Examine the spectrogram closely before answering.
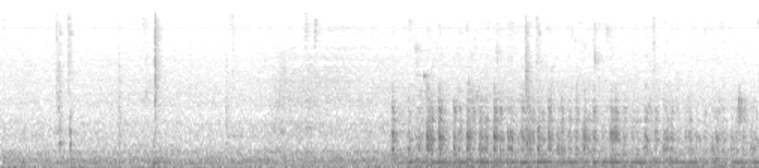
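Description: Hookah water bowl bubbling in a rapid burble as smoke is drawn through the hose, starting about three seconds in and stopping about three seconds later.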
